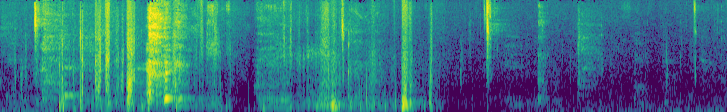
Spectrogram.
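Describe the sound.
A man coughs during a church sermon after inhaling something: a rough cluster of sharp, irregular bursts for several seconds, thinning to a few faint, scattered ones before silence.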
